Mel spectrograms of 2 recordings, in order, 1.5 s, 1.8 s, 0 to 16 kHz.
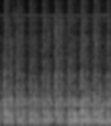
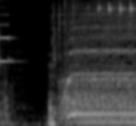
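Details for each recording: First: Embroidery machine M34 test run after repair of rough noise and frame hitting: quick, even mechanical ticking at steady pace, no harsh knocking; running smoothly, normal. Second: CNY embroidery machine running loud and harsh, unable to run normally, with a fast rattling tick about four per second.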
